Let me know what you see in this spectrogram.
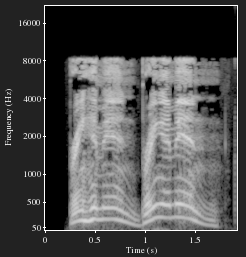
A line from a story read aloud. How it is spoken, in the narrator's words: cried Stubb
